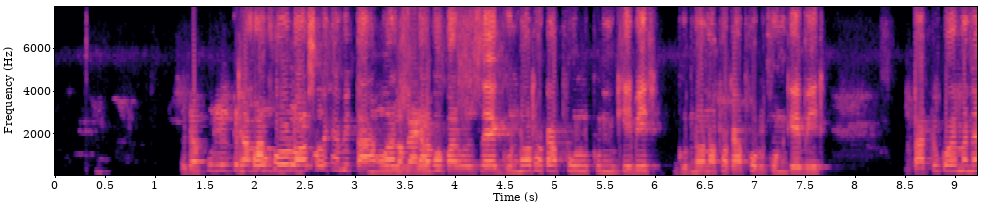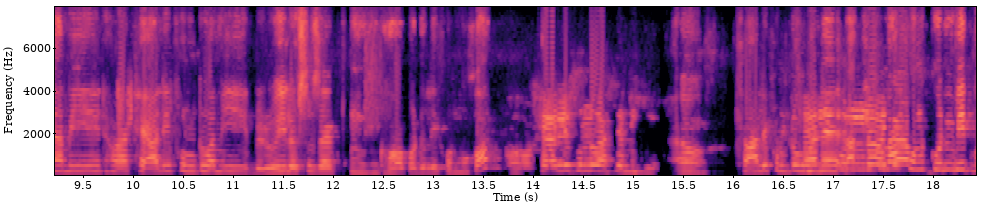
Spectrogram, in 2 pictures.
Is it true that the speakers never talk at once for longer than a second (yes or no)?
no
